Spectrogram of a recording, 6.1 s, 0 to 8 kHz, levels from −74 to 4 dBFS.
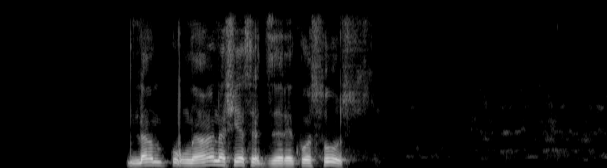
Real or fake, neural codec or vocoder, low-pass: fake; codec, 16 kHz, 4.8 kbps, FACodec; 7.2 kHz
